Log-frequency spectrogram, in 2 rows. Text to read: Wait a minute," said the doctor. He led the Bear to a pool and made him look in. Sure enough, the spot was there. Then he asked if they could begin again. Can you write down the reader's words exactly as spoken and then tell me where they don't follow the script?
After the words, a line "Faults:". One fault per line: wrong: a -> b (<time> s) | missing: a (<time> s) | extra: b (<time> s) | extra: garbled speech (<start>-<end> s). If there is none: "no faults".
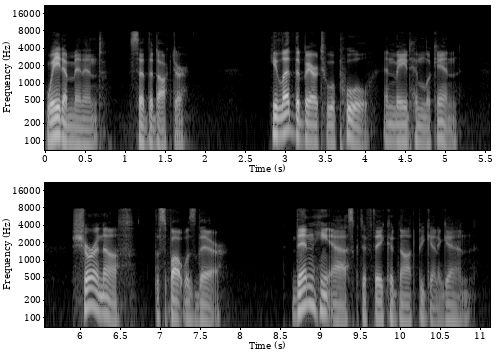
Wait a minute," said the doctor. He led the Bear to a pool and made him look in. Sure enough, the spot was there. Then he asked if they could not begin again.
Faults:
extra: not (10.0 s)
